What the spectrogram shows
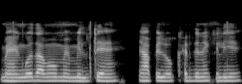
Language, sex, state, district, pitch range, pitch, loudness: Hindi, male, Bihar, Jahanabad, 165-170 Hz, 170 Hz, -19 LUFS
